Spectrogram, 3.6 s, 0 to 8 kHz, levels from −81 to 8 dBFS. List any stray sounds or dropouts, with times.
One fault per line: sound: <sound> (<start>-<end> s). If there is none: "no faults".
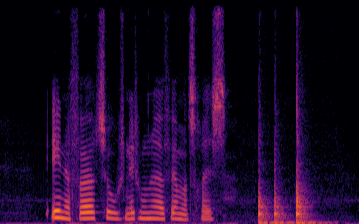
sound: thud (2.6-3.4 s)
